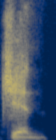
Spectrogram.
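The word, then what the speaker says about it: Djinn: we've just come out with though it's called Jin it's spelled DJ I NN which In some cultures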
